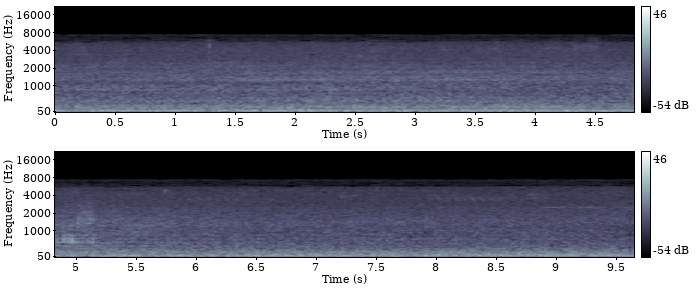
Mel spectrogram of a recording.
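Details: Loud, continuous road traffic and engine rumble fill an urban scene, with no animal voice.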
